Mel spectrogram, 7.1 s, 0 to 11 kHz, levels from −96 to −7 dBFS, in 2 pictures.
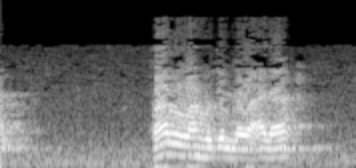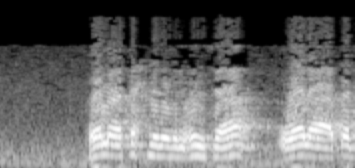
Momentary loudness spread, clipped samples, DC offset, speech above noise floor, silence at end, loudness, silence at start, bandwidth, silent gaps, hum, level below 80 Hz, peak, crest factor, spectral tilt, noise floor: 14 LU; under 0.1%; under 0.1%; 26 dB; 0 s; -11 LUFS; 0 s; 8 kHz; none; none; -40 dBFS; -2 dBFS; 10 dB; -8 dB/octave; -36 dBFS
